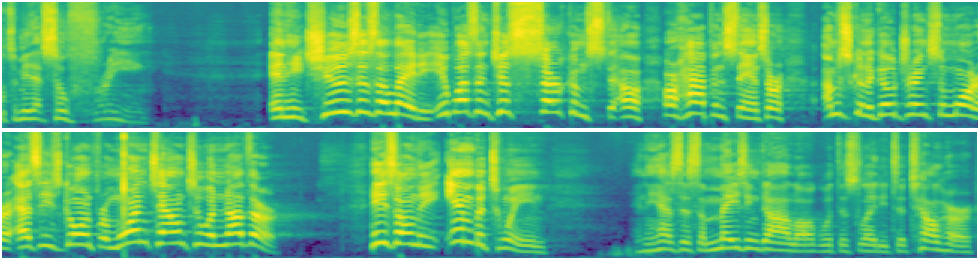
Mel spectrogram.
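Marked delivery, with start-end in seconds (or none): 2.2-12.7 high, loud preacher's drive; full-force preaching. Acted. Pastor preaching to the congregation, full force.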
